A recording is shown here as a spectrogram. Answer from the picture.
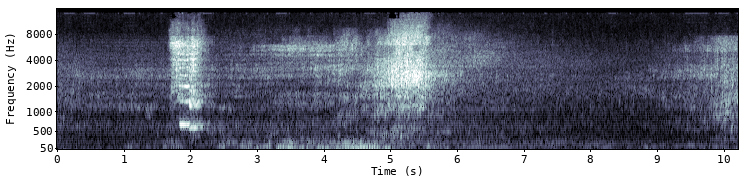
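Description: Street traffic: a motor vehicle passes close by, its engine rumble and tyre hiss building from about three seconds in, loudest around five seconds, then fading. About two seconds in there is a brief, loud, pitched toot.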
